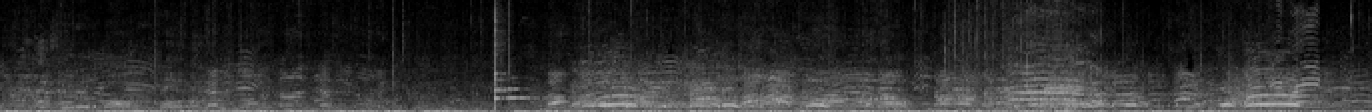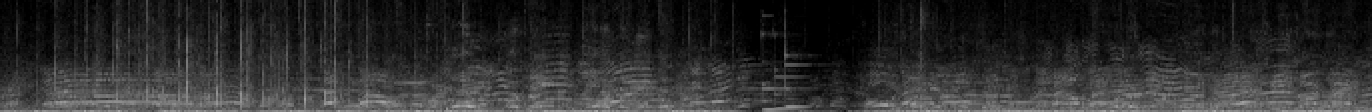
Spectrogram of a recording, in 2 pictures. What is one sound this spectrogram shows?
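Children and adults shout and cheer loudly outdoors.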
